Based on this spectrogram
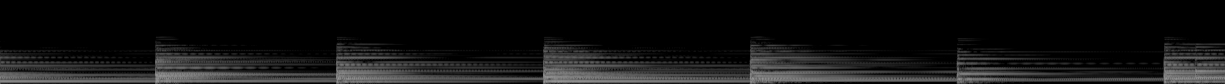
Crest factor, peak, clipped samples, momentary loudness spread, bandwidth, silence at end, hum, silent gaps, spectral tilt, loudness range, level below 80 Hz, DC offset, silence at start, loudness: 18 dB; -18 dBFS; under 0.1%; 16 LU; 3.8 kHz; 0 s; none; none; -8.5 dB/octave; 5 LU; -66 dBFS; under 0.1%; 0 s; -37 LUFS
